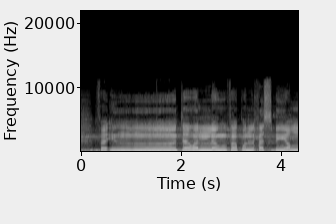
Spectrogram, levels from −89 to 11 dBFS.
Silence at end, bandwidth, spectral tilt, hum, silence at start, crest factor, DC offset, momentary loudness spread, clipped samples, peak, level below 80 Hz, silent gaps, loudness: 0 s; 11 kHz; -6.5 dB/octave; none; 0 s; 12 dB; under 0.1%; 8 LU; under 0.1%; -10 dBFS; -66 dBFS; none; -23 LUFS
